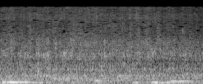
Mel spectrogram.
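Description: Polytron twin-tub washing machine running with a low, uneven motor hum while water drains out through its drain hose.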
